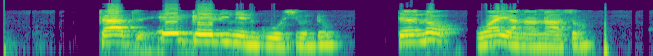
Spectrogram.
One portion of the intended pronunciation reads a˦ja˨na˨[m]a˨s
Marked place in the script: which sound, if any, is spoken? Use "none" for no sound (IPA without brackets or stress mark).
n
